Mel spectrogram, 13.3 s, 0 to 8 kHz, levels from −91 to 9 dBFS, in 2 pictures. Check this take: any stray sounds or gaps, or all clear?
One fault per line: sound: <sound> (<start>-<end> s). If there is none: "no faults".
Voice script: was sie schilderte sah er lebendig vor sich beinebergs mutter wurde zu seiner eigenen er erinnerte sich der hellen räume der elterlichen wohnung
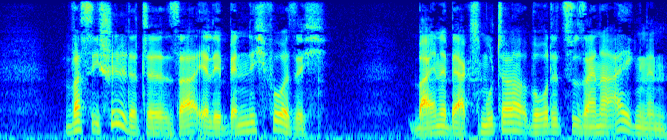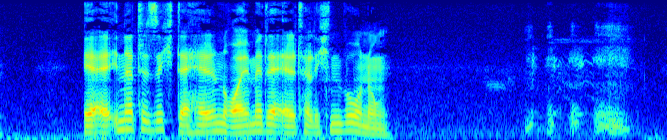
sound: throat clearing (11.5-13.1 s)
